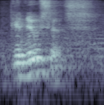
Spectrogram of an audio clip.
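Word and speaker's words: gNewSense: You see, GNUsance is spelled like G-new-sense, but it sounds the same as my title as the head of the GNU project, which is the Chief GNUsance, which is spelled as G followed by nuisance.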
